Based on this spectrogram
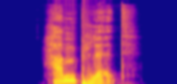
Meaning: second-person plural subjunctive I of hampeln
- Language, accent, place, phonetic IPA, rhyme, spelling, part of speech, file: German, Germany, Berlin, [ˈhamplət], -amplət, hamplet, verb, De-hamplet.ogg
